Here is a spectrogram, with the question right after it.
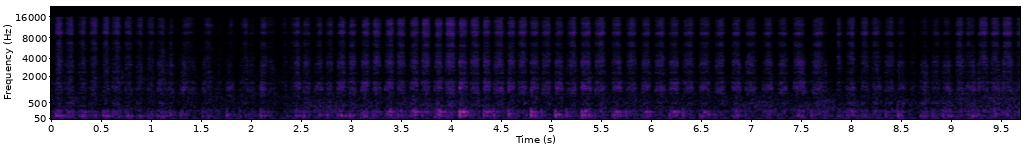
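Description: A dark colored pencil is scratched back and forth quickly across a thin white paper coloring sheet lying flat on a wooden table to fill in an area. The result is a steady run of rapid, rhythmic scratching strokes with a bright, papery hiss and a faint low undertone.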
